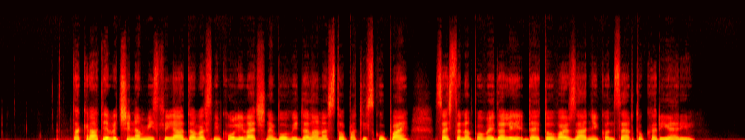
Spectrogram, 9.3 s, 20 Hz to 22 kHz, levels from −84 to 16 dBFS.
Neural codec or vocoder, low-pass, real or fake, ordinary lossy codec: codec, 44.1 kHz, 2.6 kbps, DAC; 19.8 kHz; fake; none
